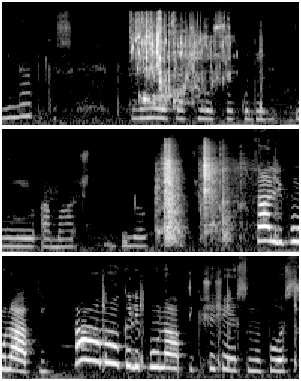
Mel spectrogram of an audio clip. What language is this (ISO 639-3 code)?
ron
